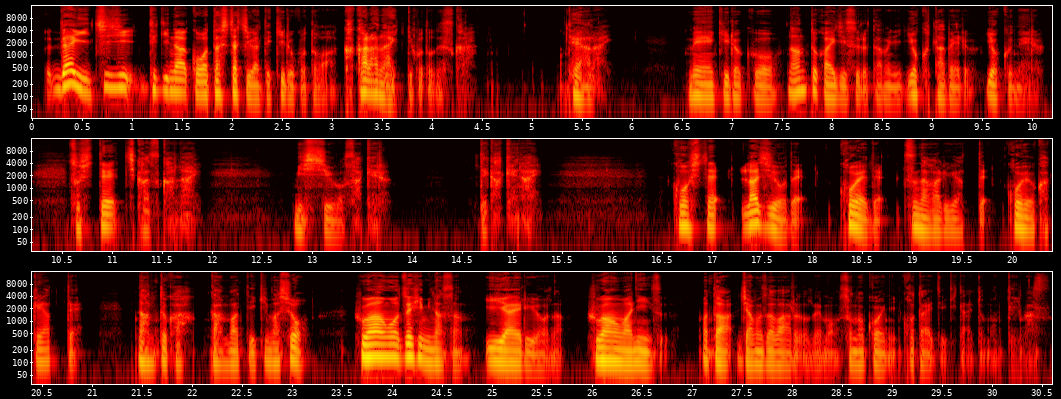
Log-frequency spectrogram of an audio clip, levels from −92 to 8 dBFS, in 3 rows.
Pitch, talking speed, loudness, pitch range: 105 Hz, 320 characters per minute, -33 LUFS, 95-125 Hz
